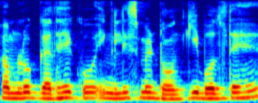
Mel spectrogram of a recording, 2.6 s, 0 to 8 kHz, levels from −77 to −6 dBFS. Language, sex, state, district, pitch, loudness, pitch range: Hindi, male, Jharkhand, Deoghar, 155 Hz, -14 LUFS, 145-160 Hz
